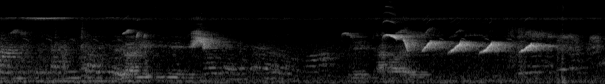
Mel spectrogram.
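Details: Pied (panda) canary alongside a yellow canary: soft scattered chirps, then a run of five bright, sharply falling whistled notes about a third of a second apart, over a faint hum.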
